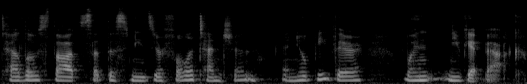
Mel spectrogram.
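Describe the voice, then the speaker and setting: The speaker has a normal speaking voice and an American accent, with ordinary pitch variation. The recording is very clean with a silent background. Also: woman. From US Massachusetts. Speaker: podcast host and meditation guide. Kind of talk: guided meditation. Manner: calm, slow, soothing and instructive.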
